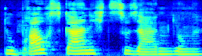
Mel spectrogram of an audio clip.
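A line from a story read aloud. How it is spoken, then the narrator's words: Plain. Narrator (German): sagt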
